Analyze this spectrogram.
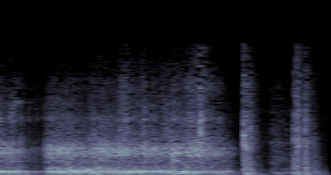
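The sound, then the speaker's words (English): A heavy metal bulkhead door grinds loudly along for a couple of seconds, then slams shut with a sharp boom and a second clanging thud. “Blast, bulkhead. Yeah, we're cut off from the bridge.”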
